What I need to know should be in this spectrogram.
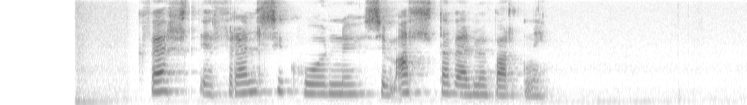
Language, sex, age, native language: Icelandic, female, 20-29, Icelandic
